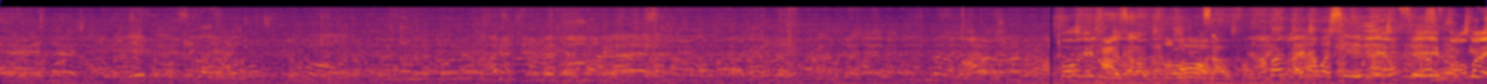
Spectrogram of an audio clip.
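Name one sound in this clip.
A crowd of men and women talk loudly nearby outdoors.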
